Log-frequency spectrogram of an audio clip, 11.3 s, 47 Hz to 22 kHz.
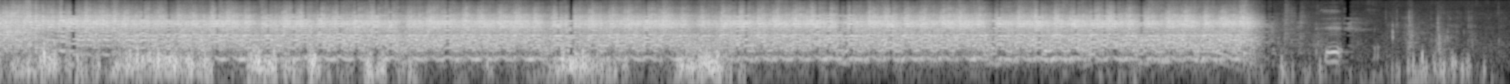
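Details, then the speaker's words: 1976 Pontiac Trans Am V8 being rebuilt; owner suspects the distributor and cap cause the popping. The header was also hit while loading onto the ramp. Loud, ragged exhaust beat with popping and uneven pulses. Misfire popping. "needs a distributor for sure because fire distributor cap chances are that's why it's not it's popping and farting and complaining"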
